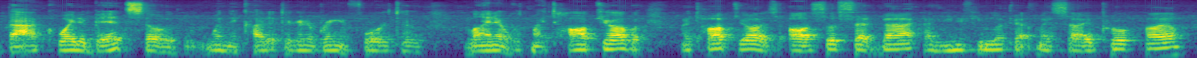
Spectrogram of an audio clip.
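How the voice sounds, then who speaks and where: A man talking casually and unscripted to his vlog viewers, in a halting, rambling way with repeated and restarted phrases. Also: low-pitched, flat delivery, a little hiss or hum. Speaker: vlogger documenting his own surgery preparation.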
